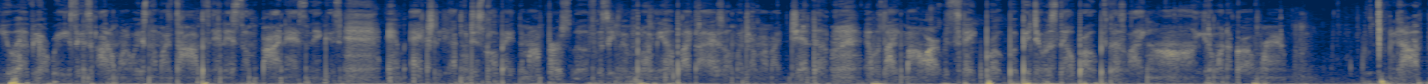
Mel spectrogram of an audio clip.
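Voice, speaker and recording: Whispering young woman telling a story. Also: poor audio. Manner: whispering, candid and profane.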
